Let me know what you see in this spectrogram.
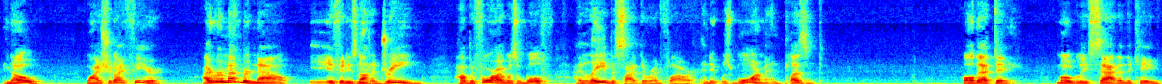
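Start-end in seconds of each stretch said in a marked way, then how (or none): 0.1-10.3 put-on bold boy. Mowgli tells the panther he is not afraid, bold and bright. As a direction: toss off the fear like a brave boy. Boy answers without fear.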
